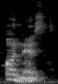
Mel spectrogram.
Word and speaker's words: honest: So the word honest is pronounced as honest. Pronounced as honest. Okay? When you look at the pronunciation, the first letter is a vowel letter, therefore has a vowel sound.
